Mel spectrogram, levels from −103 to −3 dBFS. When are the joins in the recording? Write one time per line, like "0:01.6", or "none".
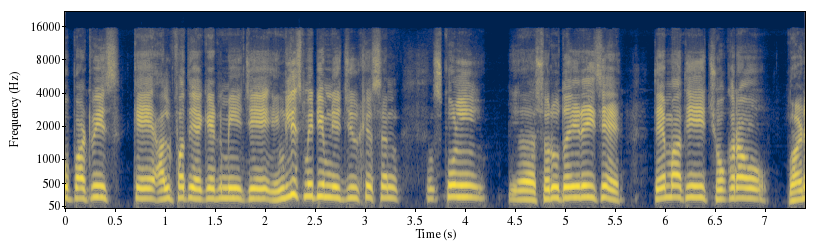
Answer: none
